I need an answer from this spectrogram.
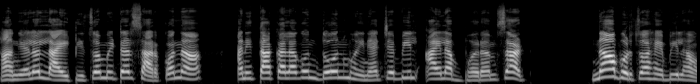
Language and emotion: Goan Konkani, angry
